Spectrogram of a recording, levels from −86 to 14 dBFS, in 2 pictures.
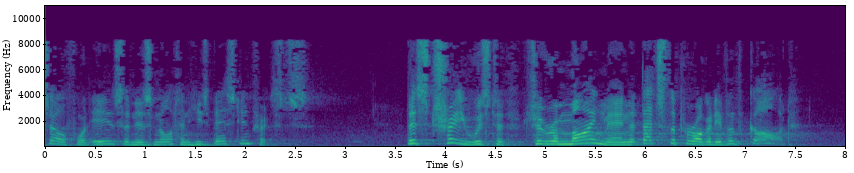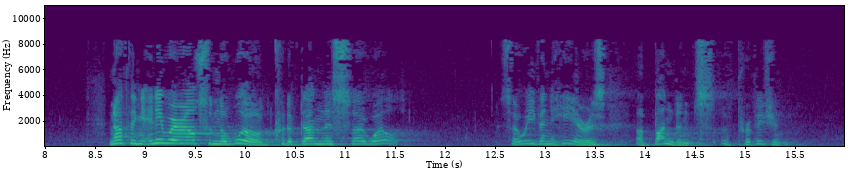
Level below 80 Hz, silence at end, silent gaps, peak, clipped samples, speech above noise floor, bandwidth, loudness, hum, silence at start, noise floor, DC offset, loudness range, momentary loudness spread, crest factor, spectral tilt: -64 dBFS; 0.55 s; none; -8 dBFS; under 0.1%; 34 dB; 8.8 kHz; -26 LUFS; none; 0 s; -60 dBFS; under 0.1%; 7 LU; 16 LU; 20 dB; -4.5 dB/octave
